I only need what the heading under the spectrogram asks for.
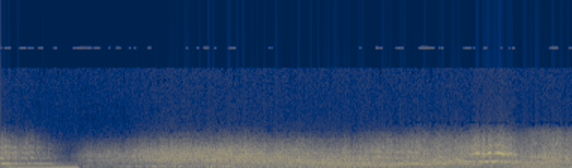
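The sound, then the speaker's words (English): Cars speed along a narrow cobblestone road winding uphill through a cemetery: a loud, continuous engine roar with rough tire noise that drops briefly near the start, then builds and holds steady. “The two cars weave along the narrow cobblestone road that winds its way uphill through the cemetery.”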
